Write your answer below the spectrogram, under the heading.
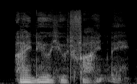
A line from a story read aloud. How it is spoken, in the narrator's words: she whispered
